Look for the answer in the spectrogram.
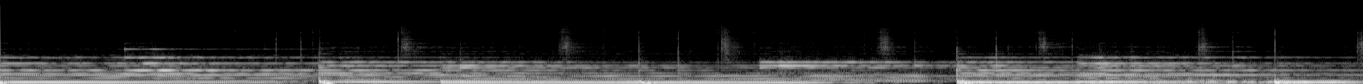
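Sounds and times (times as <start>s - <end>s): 
lo-fi hip hop music: 0.0s - 13.6s.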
